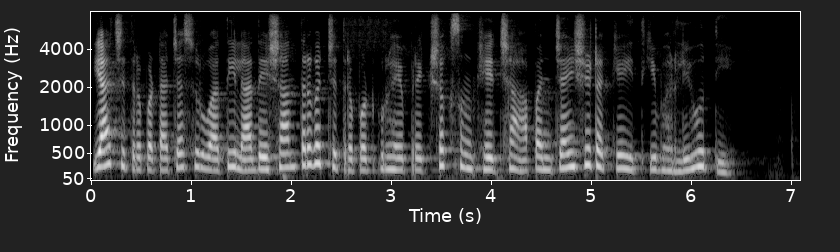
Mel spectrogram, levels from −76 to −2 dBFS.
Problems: none marked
